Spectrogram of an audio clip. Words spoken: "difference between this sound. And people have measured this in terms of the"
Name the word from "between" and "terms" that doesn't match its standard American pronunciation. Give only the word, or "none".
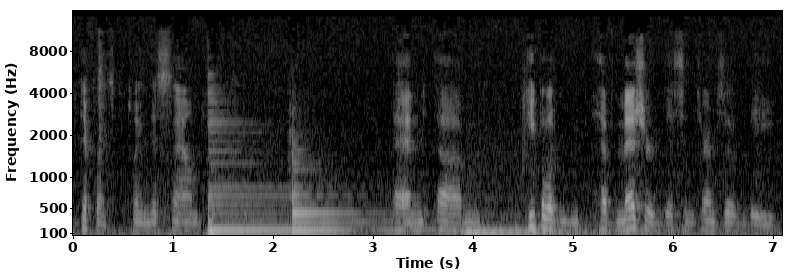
none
